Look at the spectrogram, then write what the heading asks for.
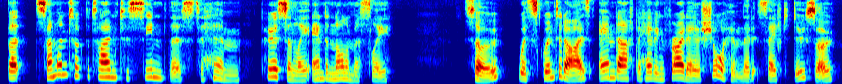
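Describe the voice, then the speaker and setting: Mellow-voiced woman narrating a story. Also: medium pitch. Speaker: audiobook narrator of fan fiction.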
